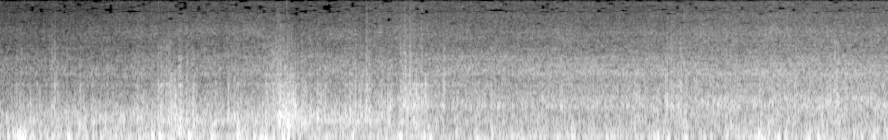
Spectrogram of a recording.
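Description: Wind buffeting the microphone on a moving motorcycle, over the rumble of the engine and road noise.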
